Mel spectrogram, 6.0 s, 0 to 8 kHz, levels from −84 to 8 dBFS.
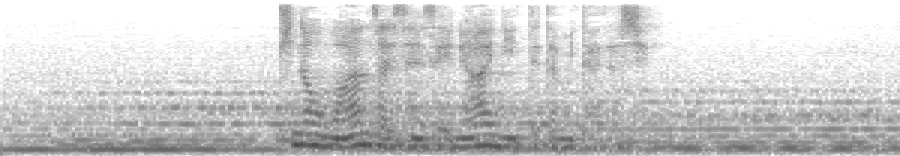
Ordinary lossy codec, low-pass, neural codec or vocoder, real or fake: none; 7.2 kHz; vocoder, 44.1 kHz, 128 mel bands every 512 samples, BigVGAN v2; fake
